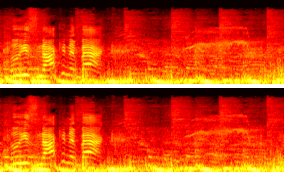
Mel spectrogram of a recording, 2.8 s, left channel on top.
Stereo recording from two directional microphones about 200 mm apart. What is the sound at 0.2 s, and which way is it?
Speech, 5° left (ahead or behind).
